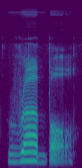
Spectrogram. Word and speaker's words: rubble: round your lips ruble rubble ru you don't have to round your lips at all and the vowel is uh like up rubble rob this one you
